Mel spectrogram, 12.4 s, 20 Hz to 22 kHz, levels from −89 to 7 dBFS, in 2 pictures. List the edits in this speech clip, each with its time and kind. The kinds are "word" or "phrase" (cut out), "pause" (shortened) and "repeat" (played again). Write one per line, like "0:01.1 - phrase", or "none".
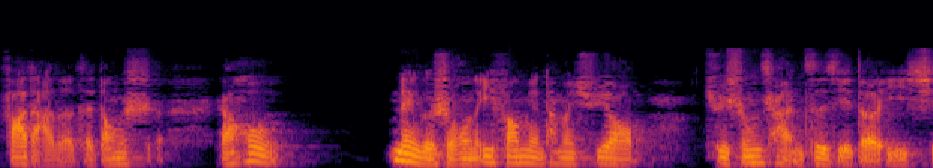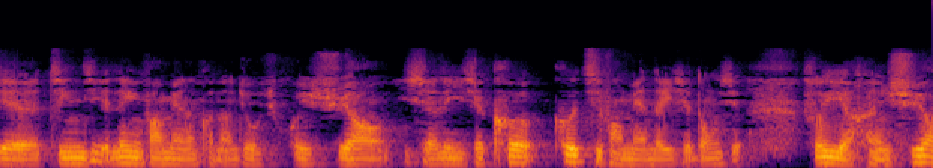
none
